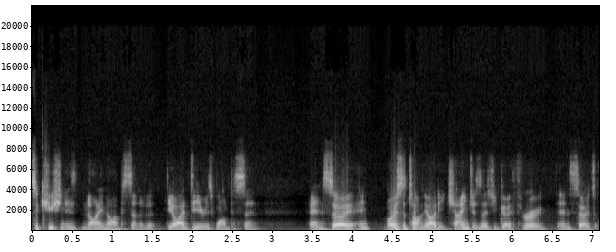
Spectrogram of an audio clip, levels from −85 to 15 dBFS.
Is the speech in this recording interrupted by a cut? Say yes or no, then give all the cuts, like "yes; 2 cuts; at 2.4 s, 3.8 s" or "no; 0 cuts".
no; 0 cuts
